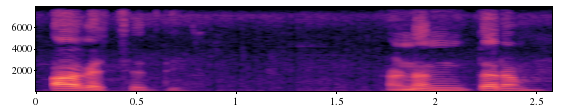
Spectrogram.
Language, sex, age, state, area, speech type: Sanskrit, male, 18-30, Maharashtra, rural, spontaneous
